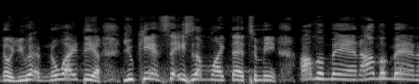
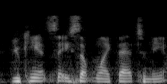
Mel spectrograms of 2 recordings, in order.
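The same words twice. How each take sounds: First: Higher and louder, voice climbing as he breaks down; half-shouting through rising tears; retold tearful outburst. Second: Said in the usual way. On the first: A boy telling friends he is a man, shouting tearfully. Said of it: "I start crying and I'm bawling". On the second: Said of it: "it just makes you explode".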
